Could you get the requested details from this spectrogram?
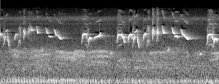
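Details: Oriental magpie-robin from a visiting pair: high, sharp chirping notes and quick downslurred whistles repeated in rapid bursts, over a steady low rumble of background noise.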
